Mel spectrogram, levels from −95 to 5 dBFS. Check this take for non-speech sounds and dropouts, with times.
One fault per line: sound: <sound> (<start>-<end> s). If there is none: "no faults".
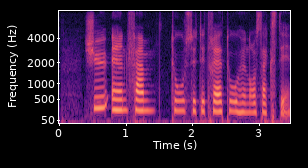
no faults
